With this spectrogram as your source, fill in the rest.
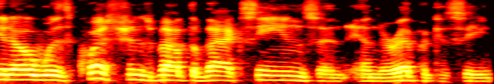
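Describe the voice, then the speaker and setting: A man talks at a fairly slow pace. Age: 60s. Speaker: live stream host. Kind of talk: heated debate. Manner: animated.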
